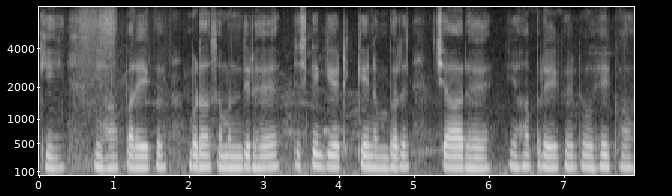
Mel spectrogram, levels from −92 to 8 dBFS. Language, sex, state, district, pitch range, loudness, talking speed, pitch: Hindi, male, Haryana, Charkhi Dadri, 150-160 Hz, -16 LUFS, 145 wpm, 155 Hz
